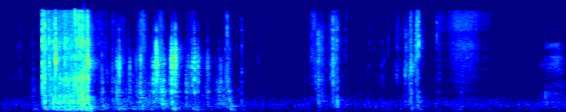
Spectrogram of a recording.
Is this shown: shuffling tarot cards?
yes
